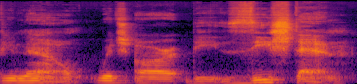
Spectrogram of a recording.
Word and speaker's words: Seestern: now which are the Zan as it's pronounced in German even though they're made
